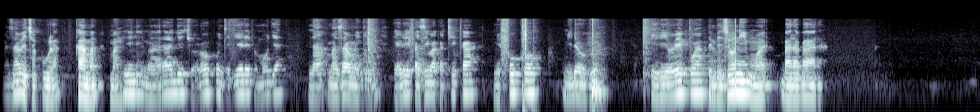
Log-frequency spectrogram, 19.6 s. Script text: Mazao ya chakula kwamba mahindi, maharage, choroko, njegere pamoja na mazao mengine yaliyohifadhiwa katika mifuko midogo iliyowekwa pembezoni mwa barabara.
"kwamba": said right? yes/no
no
